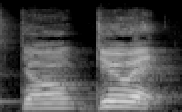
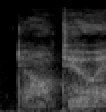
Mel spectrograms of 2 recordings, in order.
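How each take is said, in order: First: Slow, louder "Don't do it"; firm slow plea. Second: "Don't do it" whispered; whispered plea. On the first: Alfred warning Bruce, slow firm plea. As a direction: plead with him, each word slow. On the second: Alfred warning Bruce, whispered plea. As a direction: breathe the warning almost silently. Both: Retold or imitated. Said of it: "he's trying to tell Bruce".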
